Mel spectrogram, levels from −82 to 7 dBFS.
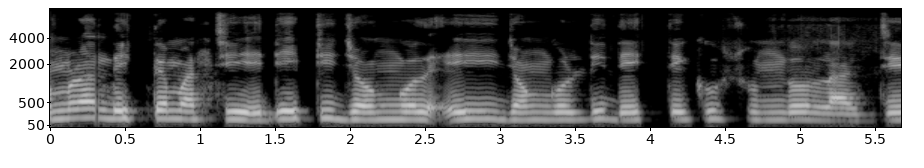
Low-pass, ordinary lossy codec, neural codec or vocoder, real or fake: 7.2 kHz; Opus, 64 kbps; none; real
